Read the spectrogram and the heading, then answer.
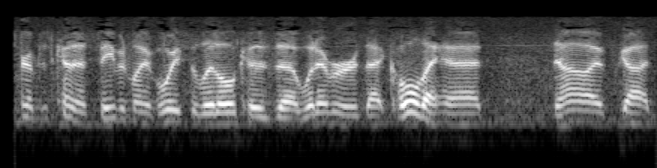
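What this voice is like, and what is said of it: Scratchy, hoarse voice. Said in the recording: “my voice was tough yesterday, and today it's still a little scratchy and hoarse ... you sound a little rough this morning”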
